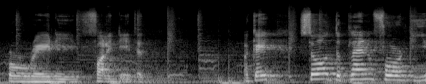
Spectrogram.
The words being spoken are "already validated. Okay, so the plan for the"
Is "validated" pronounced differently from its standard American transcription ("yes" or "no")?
yes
